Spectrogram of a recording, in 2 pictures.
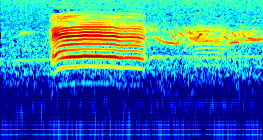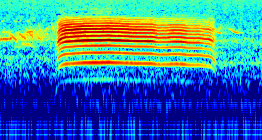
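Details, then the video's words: Two drawn-out, vibrato-laden bleats from a farm herbivore (sheep, goat or ram named), each over a second long, with a faint, thinner bleating call heard between them. "Herbivores : Horse, Hare, Camel, Sheep, Goat, Ram - Sound animals"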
